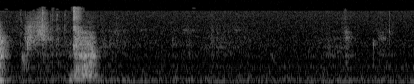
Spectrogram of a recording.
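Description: Scissors snip through thin sheet material.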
